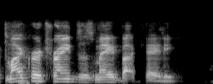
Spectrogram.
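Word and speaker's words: Kadee: up uh edward uh is it katie or caddy edward katie katie edward no no affiliation uh because it's spelled differently from uh katy perry no uh katie couplers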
